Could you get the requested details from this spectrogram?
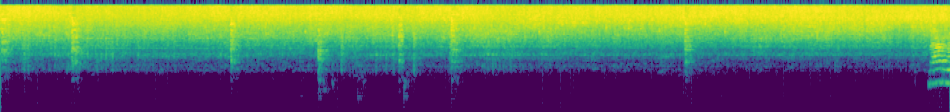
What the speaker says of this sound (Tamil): போட்டு பட்டர் ஊகையத்தில் ஒரு ஸ்டிக் பட்டரை போடுறேன்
